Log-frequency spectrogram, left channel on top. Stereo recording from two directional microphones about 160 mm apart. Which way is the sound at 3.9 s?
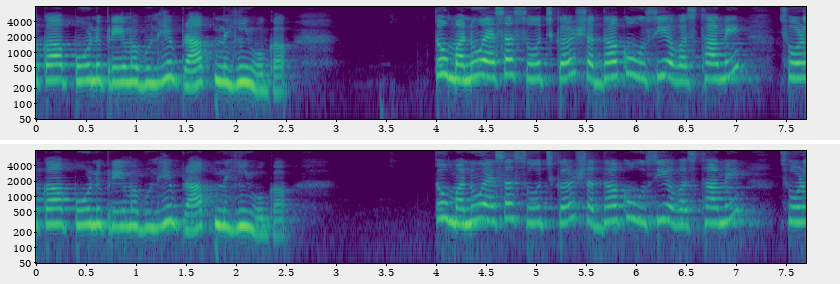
25° left (ahead or behind).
